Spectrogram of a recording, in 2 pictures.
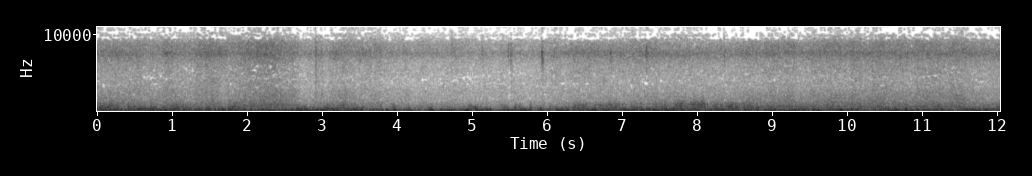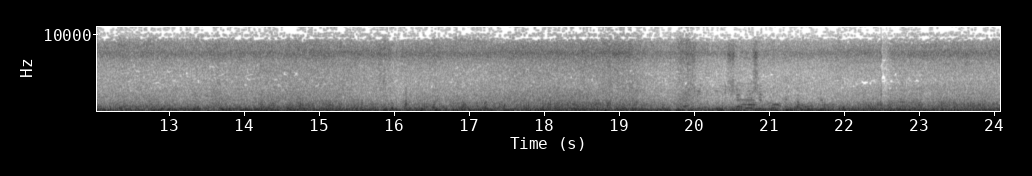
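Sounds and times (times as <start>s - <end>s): sea waves washing on shore: 0.0s - 24.0s
wind buffeting microphone: 0.0s - 24.0s.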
